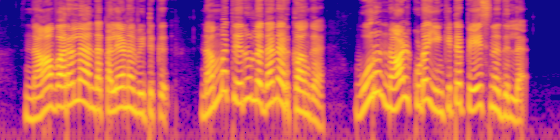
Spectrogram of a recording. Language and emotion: Tamil, angry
